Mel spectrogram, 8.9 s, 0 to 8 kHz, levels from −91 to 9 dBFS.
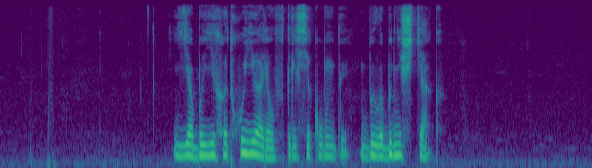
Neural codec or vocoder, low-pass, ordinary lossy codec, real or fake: none; 7.2 kHz; none; real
